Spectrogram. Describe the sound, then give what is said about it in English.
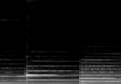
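Launch chime of the Verbum Library software starting up: two bright, sustained electronic tones, the second entering about half a second after the first. Both notes ring out clearly and evenly, with no talking. “That's the sound of the Verbum Library launching up.”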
